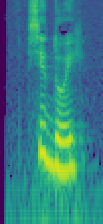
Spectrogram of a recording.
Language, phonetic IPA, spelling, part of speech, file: Russian, [sʲɪˈdoj], седой, adjective, Ru-седой.ogg
- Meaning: 1. grey, grey-haired, grey-headed (having grey hair) 2. very old, distant, ancient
